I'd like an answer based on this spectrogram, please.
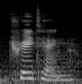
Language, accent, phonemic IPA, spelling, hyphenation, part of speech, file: English, US, /ˈtɹiːtɪŋ/, treating, treat‧ing, verb / noun, En-us-treating.ogg
- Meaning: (verb) present participle and gerund of treat; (noun) Treatment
